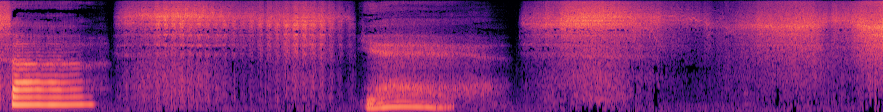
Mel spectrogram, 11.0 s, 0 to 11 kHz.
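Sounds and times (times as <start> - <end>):
speech: 0.1 - 1.8, 4.6 - 5.4
snake hissing: 1.4 - 4.5, 6.5 - 11.0.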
